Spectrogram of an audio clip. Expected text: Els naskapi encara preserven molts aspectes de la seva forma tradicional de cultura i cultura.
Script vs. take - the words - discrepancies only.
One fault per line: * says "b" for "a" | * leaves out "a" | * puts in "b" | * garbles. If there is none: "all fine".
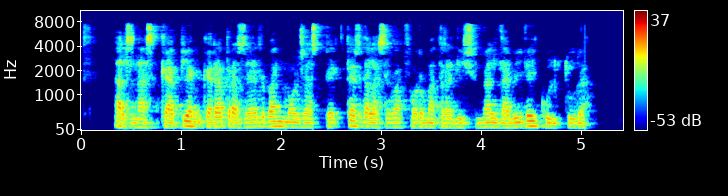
* says "vida" for "cultura"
